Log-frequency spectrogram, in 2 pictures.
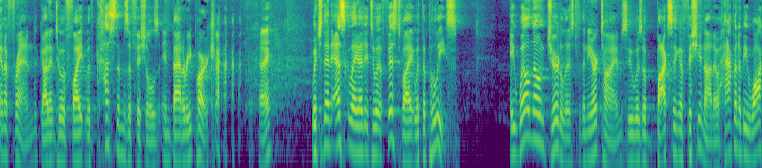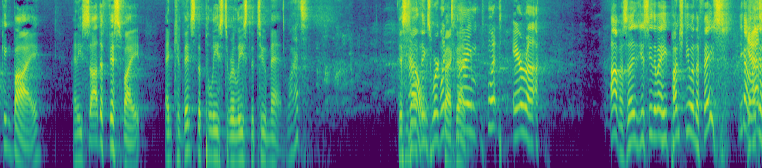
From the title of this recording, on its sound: Live in Detroit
